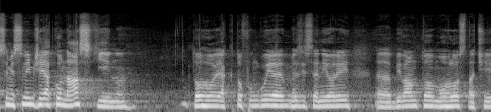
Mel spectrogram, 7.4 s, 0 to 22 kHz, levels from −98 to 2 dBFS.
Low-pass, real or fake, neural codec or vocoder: 14.4 kHz; real; none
